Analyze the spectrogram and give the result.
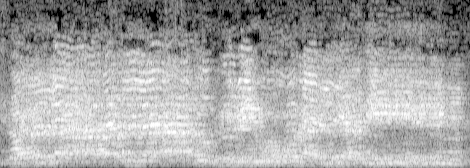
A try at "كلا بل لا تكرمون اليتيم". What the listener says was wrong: यतीम इसमें नाक में आवाज यतीम नाक में आवाज नहीं जाएगी. कल्ला बल ला तुक्रिमून اليتيم.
